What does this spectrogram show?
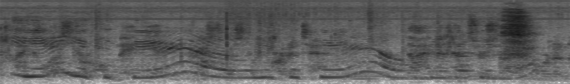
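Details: Darby, a pet Derbyan parakeet (Psittacula derbiana), talks to a customer in a nasal, voice-like warble with looping up-and-down tones and short squawky bursts, with indoor room sound underneath.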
